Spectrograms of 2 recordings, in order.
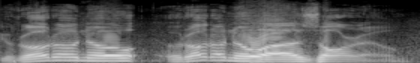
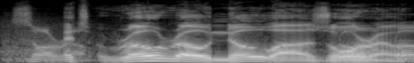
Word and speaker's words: Roronoa Zoro: It's like Roronoa Zoro. It's Roronoa Zoro. So it's like lots of different O sounds in there.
